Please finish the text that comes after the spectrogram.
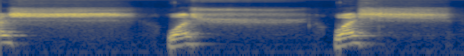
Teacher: زبان کی جڑ سے لے کر دانتوں تک آواز منہ کے اندر پھیل جاتی ہے اس شین کو ادا کرتے وقت · شین کی آواز منہ کے اندر پھیلے گی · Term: تفشی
